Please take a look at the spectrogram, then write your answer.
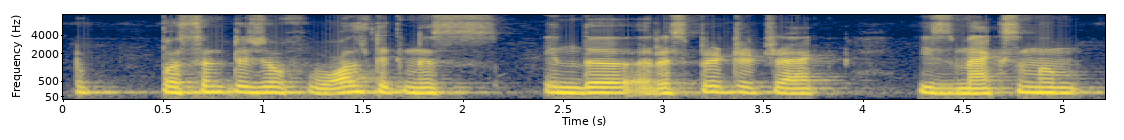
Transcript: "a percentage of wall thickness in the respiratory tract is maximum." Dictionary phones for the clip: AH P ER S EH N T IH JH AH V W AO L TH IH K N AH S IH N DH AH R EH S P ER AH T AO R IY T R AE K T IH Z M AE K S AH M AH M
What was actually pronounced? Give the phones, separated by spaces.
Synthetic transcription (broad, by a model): P ER S EH N T IH JH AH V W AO L T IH K N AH S IH N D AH R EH S P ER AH T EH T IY T R AE K T IH Z M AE K S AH M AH M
